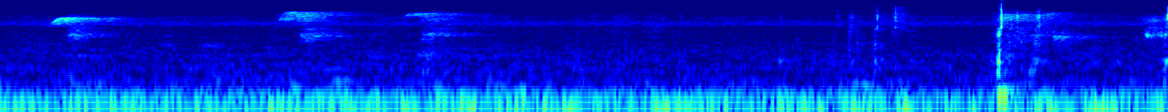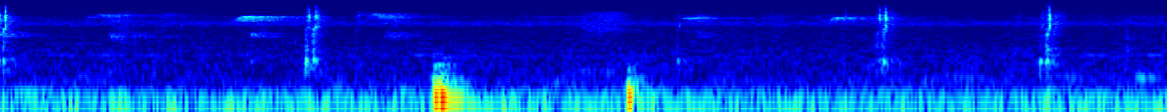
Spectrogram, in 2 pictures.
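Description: Baby macaque giving short, high-pitched squeaks, many of them scattered through, among sharp clicks and over a steady low rumble. A single dull thump about six seconds in is the loudest sound.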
